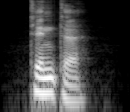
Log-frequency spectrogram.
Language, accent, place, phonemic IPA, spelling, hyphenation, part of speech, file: German, Germany, Berlin, /ˈtɪntə/, Tinte, Tin‧te, noun, De-Tinte.ogg
- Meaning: ink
